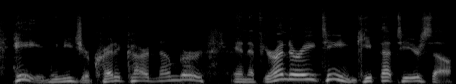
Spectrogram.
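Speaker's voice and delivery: put-on phone-line voice. Recalling calling 976 numbers as a kid, doing a hotline guy impression. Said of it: "there was always a dude like you on there".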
